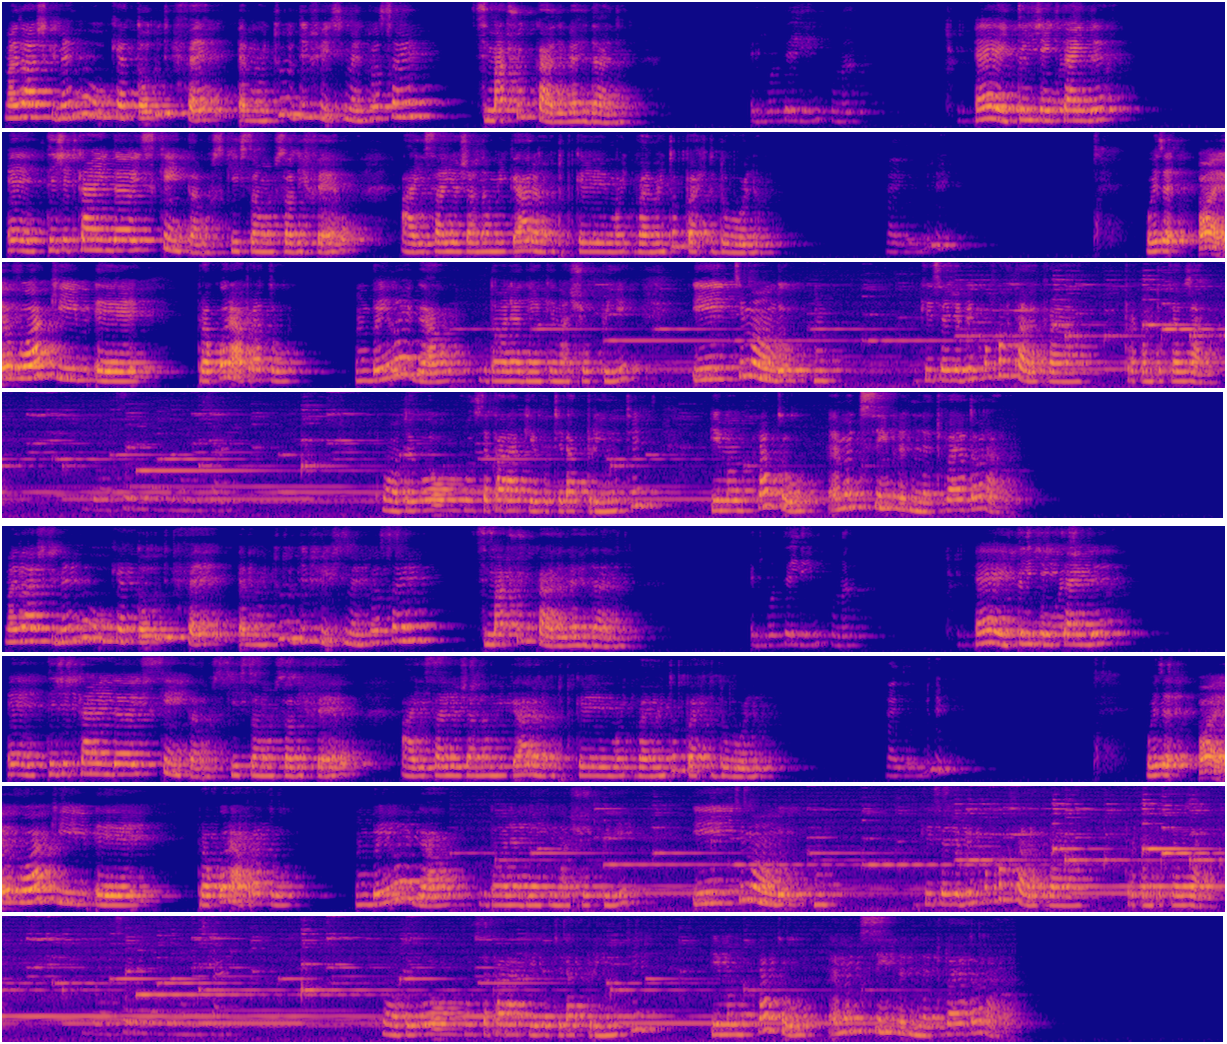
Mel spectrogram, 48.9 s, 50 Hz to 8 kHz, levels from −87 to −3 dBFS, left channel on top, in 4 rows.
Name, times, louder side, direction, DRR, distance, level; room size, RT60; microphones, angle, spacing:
voice 1, 0.0-4.2 4.7-6.2 9.7-11.1 12.3-19.8 23.1-23.2 23.7-26.0 26.4-27.3 28.0-31.1 31.4-32.7 33.6-35.3 35.7-36.5 40.5-43.1 43.8-46.7, left 1 dB, 45° left, -3 dB, 5.8 m, -32 dB
voice 2, 7.5-8.5 9.5-9.7 9.9-10.9 21.1-21.7 37.5-39.0, right 1 dB, 65° right, 6 dB, 7.9 m, -46 dB
Wind chime, 28.9-46.8, right 5 dB, 35° right, 4.8 m, -42 dB
26.0 x 24.5 x 6.9 m, 0.64 s
head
